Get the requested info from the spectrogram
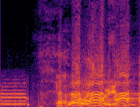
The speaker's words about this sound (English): Can we just get a honking of the horn as we let you go?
